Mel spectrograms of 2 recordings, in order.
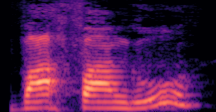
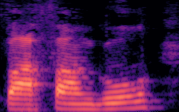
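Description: First: The word is said in full, ending in -culo. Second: The word is clipped, ending in -gul.

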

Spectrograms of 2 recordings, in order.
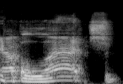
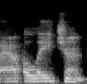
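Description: First: The middle syllable sounds like latch. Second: The middle syllable does not sound like latch. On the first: This is how people from the region say it. The speaker calls it right. "Latch. Just remember latch" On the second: This is how outsiders reading it phonetically say it. The speaker calls it wrong. "They read it and go Appalachian"

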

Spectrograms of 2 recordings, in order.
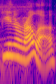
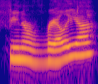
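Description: First: The ending rhymes with Cinderella. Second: The ending rhymes with malaria. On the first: "like Cinderella" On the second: "Maybe it rhymes with malaria?"

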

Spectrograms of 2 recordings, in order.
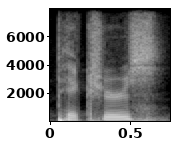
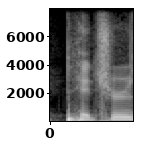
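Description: First: The word is said with every sound clearly enunciated. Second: The word is said loosely, without careful enunciation. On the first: The speaker calls it right. "instead of pictures" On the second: The speaker calls it wrong. "when people say pictures"

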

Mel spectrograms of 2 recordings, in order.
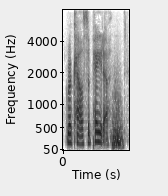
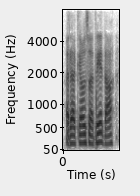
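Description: First: It is said with a plain American accent. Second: It is said with a Spanish accent.

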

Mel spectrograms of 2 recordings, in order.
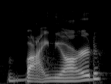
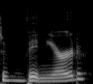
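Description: First: The first vowel is a long 'eye' sound. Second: The first vowel is a short 'i' sound. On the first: It follows the spelling. "Why the fuck is it not pronounced Vineyard?" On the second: It is the usual pronunciation. "Why is it pronounced Vineyard?"

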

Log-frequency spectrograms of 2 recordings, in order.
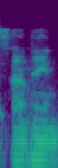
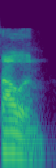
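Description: First: The middle is said with an M and H. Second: The middle is said with a W sound. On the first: The speaker calls it wrong. "if you looked at it directly and you pronounced it, you would say" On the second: The speaker calls it right. "but it's"

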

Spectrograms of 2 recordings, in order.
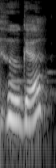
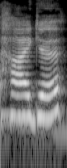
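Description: First: It is pronounced in a Danish way. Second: It is pronounced in an anglicized way. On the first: The speaker calls it right. "it's actually hygge in Danish" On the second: The speaker calls it wrong. "I used to call it hygge"

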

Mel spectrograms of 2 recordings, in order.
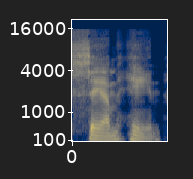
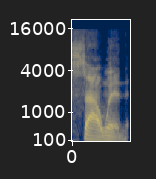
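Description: First: The word is said as 'sam-hayn', the way it is spelled. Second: The word is said as 'sow-in', unlike the way it is spelled. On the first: The speaker calls it wrong. "a festival known as Samhain" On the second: The speaker calls it right. "but it's pronounced Samhain"

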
